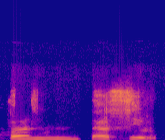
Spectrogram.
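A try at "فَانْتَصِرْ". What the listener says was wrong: Bonda tengok cermin ataupun handphone tu eh. Sebab nampak kita punya sebutan tu macam dah tebal. Tapi keadaan mulut kita jadi macam ni. Sir. Menyebabkan sok tu jadi sin.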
